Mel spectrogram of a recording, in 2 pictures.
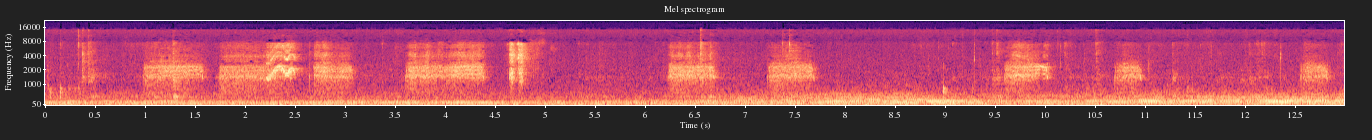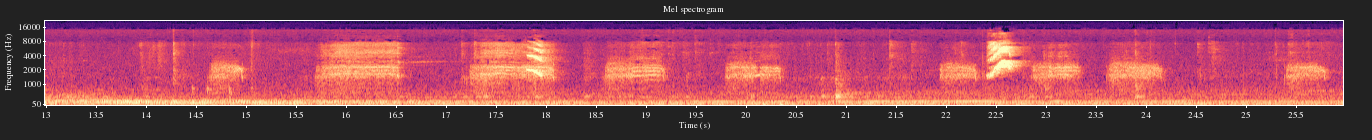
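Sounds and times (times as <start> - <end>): steady low hum: 0.0 - 25.9
parakeet harsh calls: 1.0 - 5.0, 6.2 - 7.8, 9.6 - 11.0, 12.6 - 13.0, 14.6 - 15.1, 15.7 - 20.5, 21.9 - 24.3, 25.2 - 25.9
parakeet shrill screeches: 1.1 - 4.9, 17.2 - 19.2, 22.0 - 24.2.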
